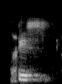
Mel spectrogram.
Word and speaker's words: bus: Bis. Bis. Bis apa? B ya. Yang betul ya. Tulisannya bus tapi bacanya bis. Oh bacanya bis ya.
